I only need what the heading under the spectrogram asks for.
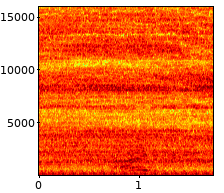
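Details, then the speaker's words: Abandoned Pontiac Fiero lowrider V6, just revived and running on its own fuel system, no throttle: uneven, lumpy idle missing pulses, possibly running on three or four of six cylinders; owner blames clogged fuel injectors after seeing the fuel. "what do you guys think is it running on three or four out of the six cylinders this is so so bad but to be honest with you i'm not even gonna dig deep into why it's misfiring it's gotta be the fuel injectors"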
